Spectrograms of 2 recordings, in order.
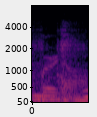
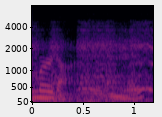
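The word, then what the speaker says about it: Murdaugh: it Murdo Alex Murdo uh murder truck it's murdog no it's murdog it looks it's spelled it's spelled murdog pronounced murdog CU I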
